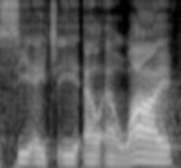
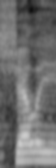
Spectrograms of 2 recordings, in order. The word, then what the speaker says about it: Chelly: It's spelled C-H-E-L-L-Y. So we all know that as Shelly, but it's not Shelly. It's Chelly.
